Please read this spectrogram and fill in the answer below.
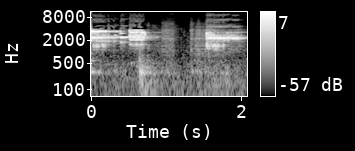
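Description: Two high-pitched steady tones, the first about three quarters of a second long at the start and a shorter one near the end.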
